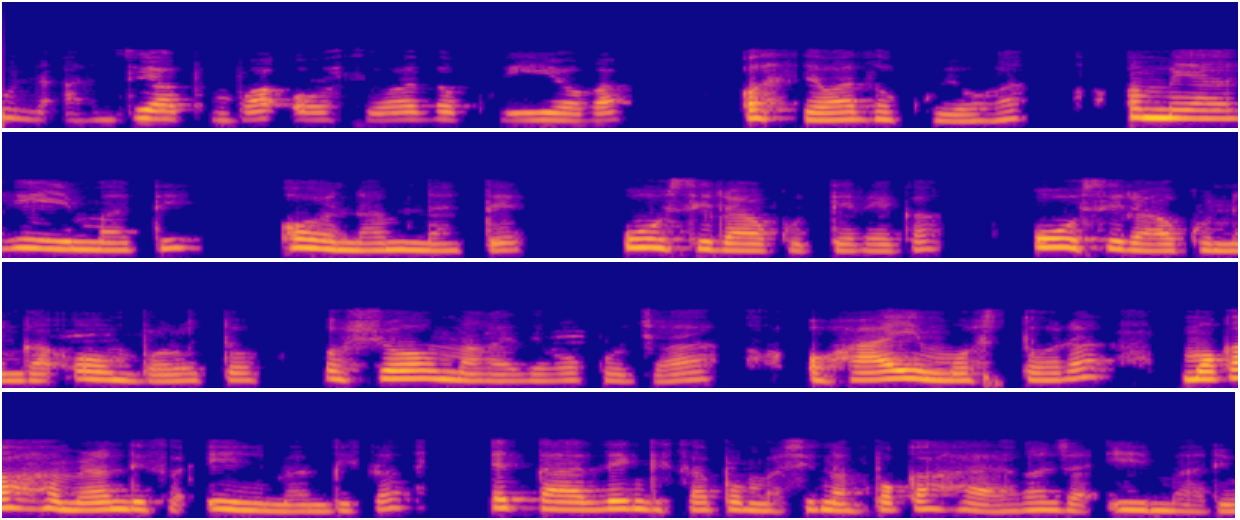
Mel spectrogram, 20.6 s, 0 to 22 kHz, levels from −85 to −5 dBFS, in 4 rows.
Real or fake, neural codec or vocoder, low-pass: real; none; 5.4 kHz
